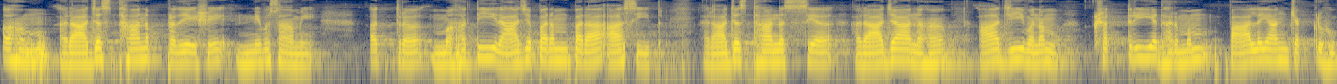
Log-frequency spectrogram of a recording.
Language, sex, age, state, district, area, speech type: Sanskrit, male, 18-30, Rajasthan, Jaipur, urban, spontaneous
